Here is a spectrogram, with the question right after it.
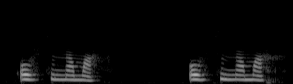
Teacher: Vurğu sondadır, yəni dördüncü hecadadır.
